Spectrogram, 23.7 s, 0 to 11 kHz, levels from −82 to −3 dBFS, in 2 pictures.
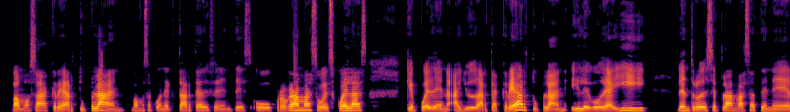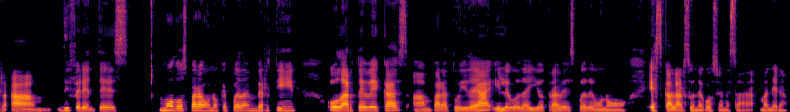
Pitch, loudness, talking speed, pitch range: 175 Hz, -22 LUFS, 155 wpm, 160-190 Hz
